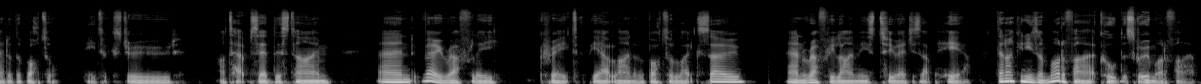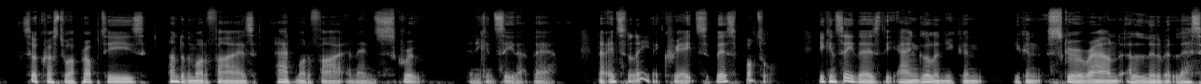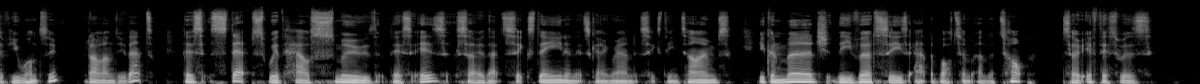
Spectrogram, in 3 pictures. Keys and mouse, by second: 0.6 e, 1.9 y, 1.9 z, 2.7 click, 3.1 e, 3.6 click, 3.8 e, 4.5 z, 4.8 click, 5.2 e, 6.5 x, 12.1 click, 14.6-17.6 drag, 20.7-24.7 drag, 32.2 click, 35.3 g, 35.6 x.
